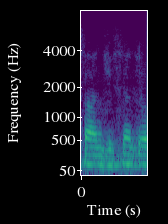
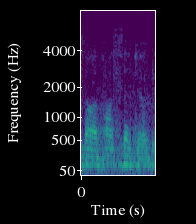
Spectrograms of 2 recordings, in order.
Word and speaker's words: San Jacinto: The event is hardly that much of a battle that brought about Texas independence is the one called San Jacinto or San Jacinto, depending on how you pronounce the J, put it both ways.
